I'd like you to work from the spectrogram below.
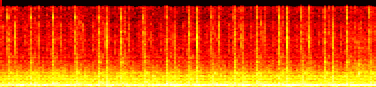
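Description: Sewing machine stitching down Dresden plate quilt blades, a continuous rapid needle chatter with a steady motor whine, running close and unbroken throughout.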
